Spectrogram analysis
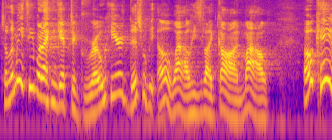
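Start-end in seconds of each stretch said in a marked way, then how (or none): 4.6-5.0 startled. Real, not acted. Friend suddenly gone.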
